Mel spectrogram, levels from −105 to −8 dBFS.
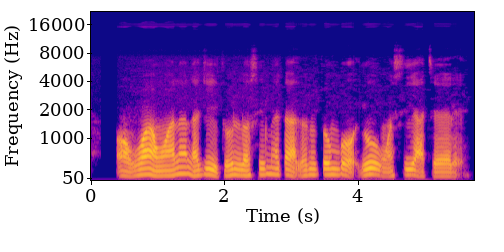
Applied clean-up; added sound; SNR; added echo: none; none; none; none.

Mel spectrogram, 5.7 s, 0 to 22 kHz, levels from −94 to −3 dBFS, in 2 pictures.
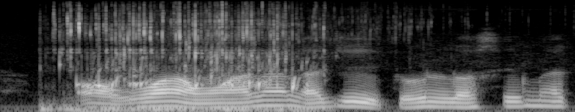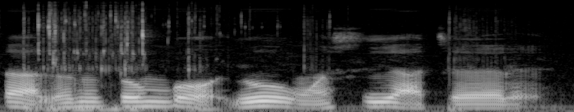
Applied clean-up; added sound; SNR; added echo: none; Liquid; 9 dB; none.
